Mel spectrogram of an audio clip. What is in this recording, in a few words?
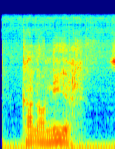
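"kannonier", Dutch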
